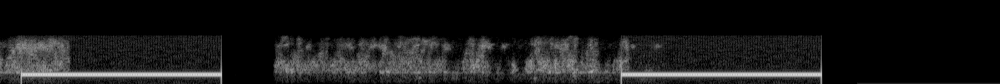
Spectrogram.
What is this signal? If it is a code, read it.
Ringback tone (North America), 440 + 480 Hz.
